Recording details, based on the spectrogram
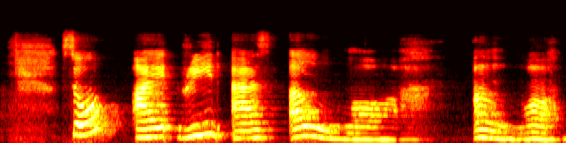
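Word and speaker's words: الله: Allah. This is hamzatul wasl, and it has to be pronounced when there is no other word before this lafzul jalala.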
